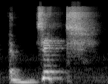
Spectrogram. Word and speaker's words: abject: When I say object, it means one thing, but when I say abject, it means another thing, right?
